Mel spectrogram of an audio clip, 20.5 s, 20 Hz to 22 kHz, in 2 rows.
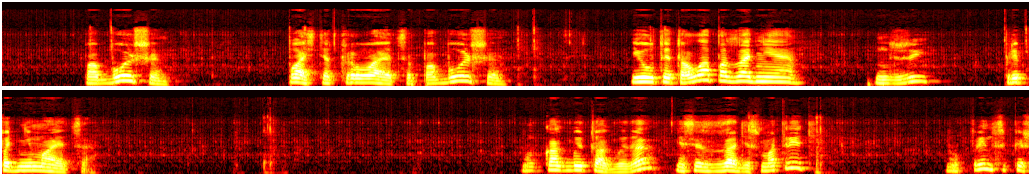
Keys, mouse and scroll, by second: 4.3 r, 6.8 click, 8.7 g, 13.2-18.1 middle drag, 18.6 scroll up 1, 18.8-20.5 middle drag.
